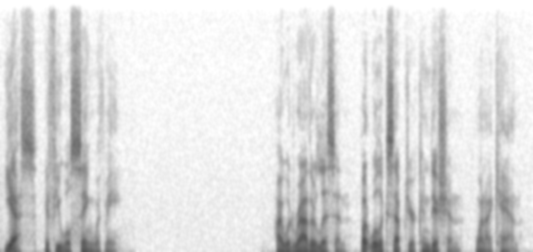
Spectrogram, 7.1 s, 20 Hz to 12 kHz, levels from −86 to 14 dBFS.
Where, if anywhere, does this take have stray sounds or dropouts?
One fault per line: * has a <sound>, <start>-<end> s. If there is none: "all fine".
all fine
